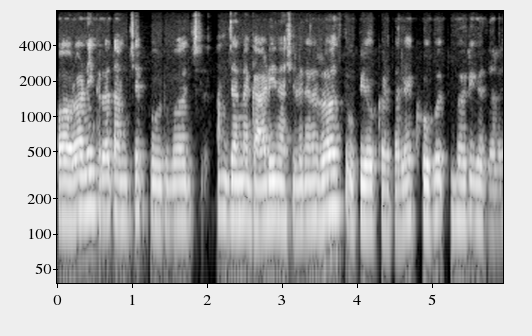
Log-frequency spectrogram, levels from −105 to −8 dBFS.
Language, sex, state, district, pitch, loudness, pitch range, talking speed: Konkani, male, Goa, North and South Goa, 135 Hz, -19 LUFS, 130-145 Hz, 150 wpm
